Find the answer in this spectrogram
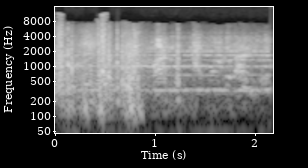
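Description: Judo practice: bodies thudding onto the mat and short shouts, packed into the first second, then quieter. A steady tone runs underneath throughout.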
